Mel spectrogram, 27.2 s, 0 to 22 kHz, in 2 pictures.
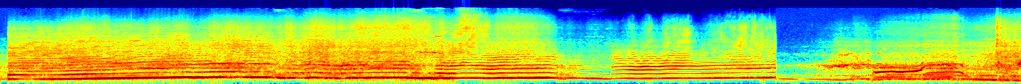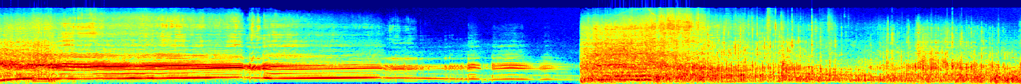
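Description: Rally cars racing on a tarmac stage: the engines are held high in the revs, their pitch dropping and climbing again as the cars brake and accelerate through the corners. The sound cuts between cars twice, and after the second cut, about 21 seconds in, there is only a loud rushing noise with no clear engine note.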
